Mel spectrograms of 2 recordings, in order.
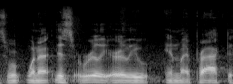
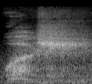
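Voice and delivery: whoosh. Retold or imitated. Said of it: "I just felt this".

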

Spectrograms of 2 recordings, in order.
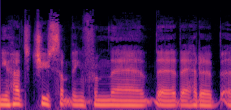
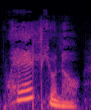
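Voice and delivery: little voice; 13 semitones higher, 3 dB louder, slower than usual. Retold or imitated. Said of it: "a little voice from the panel".

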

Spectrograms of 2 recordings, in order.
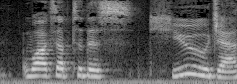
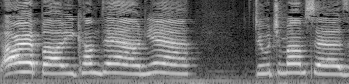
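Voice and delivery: put-on raised, loud call to a kid; 6 semitones higher, 5 dB louder than usual. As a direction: call up to the boy in the tree. Martin voiced calling to boy.

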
